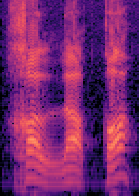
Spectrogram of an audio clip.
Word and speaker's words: khalaqa: So we have khalaqa, khalaqa, khalaqa. And they are all short vowels, so when we are pronouncing the words or these letters, we have to be very short in each one of them.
